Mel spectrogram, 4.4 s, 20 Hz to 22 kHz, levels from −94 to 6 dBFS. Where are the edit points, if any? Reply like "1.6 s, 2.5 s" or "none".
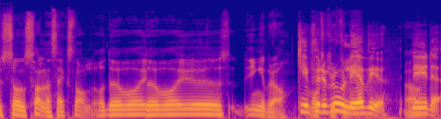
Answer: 1.5 s

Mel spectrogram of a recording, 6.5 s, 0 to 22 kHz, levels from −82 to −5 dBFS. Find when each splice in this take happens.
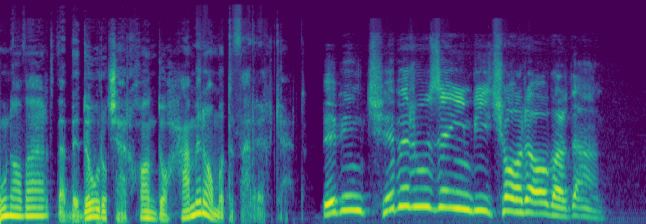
1.1 s, 3.1 s

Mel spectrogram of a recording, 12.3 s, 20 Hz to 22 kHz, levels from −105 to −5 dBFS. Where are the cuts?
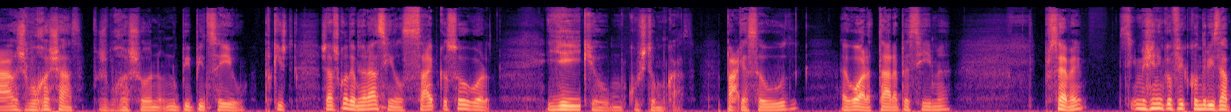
0.9 s, 2.1 s, 3.6 s, 5.8 s, 7.4 s, 9.0 s

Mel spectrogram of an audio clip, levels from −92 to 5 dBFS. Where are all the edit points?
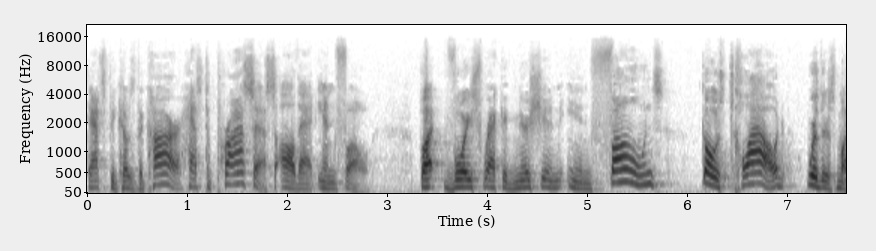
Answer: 6.5 s

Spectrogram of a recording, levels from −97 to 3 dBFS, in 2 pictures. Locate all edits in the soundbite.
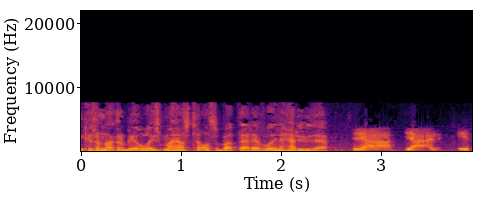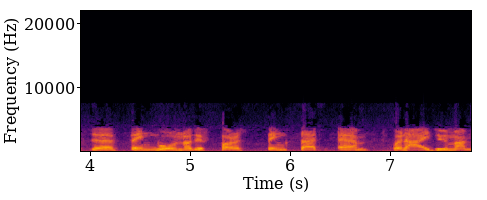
2.1 s, 2.6 s, 4.0 s

